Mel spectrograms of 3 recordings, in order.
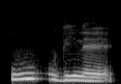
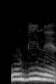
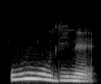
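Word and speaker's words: Udine: অনেকেই বলে উদিনে থেকে এসেছি, না, উদিনে, উদিনে, উদিনে না, উদিনে।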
